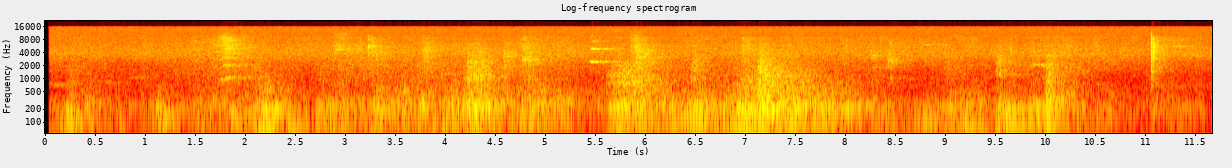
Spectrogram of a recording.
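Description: Men and women talk casually at a distance in a large echoing hall.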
